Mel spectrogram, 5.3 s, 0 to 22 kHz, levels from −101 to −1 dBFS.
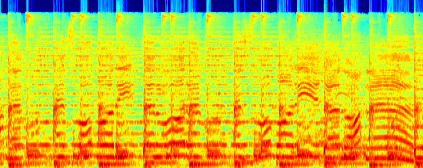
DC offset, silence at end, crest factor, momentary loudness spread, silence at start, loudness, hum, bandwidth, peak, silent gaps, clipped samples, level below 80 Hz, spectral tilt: under 0.1%; 0 s; 8 dB; 3 LU; 0 s; -8 LUFS; none; 16.5 kHz; 0 dBFS; none; 0.9%; -26 dBFS; -4 dB/octave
